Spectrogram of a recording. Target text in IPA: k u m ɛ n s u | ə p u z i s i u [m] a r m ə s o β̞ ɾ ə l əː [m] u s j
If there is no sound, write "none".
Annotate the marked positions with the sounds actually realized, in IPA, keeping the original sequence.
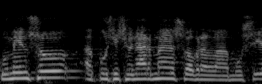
n, m

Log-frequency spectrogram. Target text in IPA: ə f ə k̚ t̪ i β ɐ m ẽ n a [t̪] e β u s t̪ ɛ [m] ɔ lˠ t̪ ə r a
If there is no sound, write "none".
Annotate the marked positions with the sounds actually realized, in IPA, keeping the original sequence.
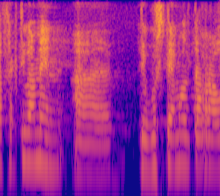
t̪, m

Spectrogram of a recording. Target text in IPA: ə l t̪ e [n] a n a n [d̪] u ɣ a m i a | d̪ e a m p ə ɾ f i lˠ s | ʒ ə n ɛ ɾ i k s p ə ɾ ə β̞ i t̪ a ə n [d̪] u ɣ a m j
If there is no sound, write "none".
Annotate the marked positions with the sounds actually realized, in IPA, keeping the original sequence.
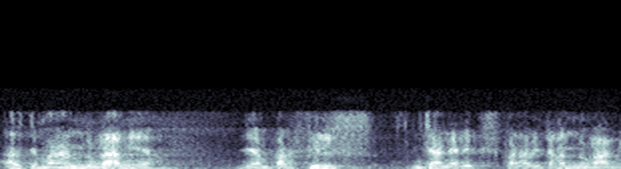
m, d̪, d̪

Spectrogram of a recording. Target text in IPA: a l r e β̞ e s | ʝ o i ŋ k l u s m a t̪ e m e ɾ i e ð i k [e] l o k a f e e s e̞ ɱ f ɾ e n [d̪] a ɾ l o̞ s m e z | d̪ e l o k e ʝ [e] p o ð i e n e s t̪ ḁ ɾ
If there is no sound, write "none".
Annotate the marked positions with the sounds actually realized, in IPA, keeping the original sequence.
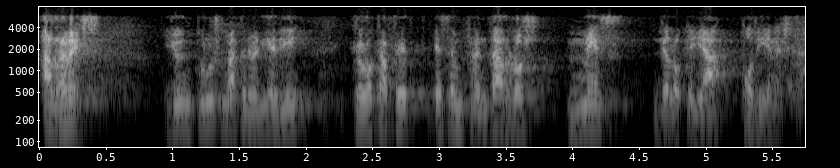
e, t̪, a

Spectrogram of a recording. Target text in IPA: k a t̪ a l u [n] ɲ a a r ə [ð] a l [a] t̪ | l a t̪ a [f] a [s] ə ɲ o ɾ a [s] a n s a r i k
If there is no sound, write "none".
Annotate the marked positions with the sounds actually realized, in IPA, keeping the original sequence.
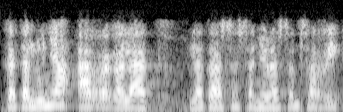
none, ɣ, a, s, s, s

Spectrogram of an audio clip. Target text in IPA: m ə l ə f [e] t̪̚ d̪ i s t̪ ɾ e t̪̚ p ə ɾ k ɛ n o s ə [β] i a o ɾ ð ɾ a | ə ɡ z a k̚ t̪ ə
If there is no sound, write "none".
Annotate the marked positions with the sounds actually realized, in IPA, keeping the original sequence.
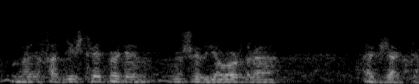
a, β

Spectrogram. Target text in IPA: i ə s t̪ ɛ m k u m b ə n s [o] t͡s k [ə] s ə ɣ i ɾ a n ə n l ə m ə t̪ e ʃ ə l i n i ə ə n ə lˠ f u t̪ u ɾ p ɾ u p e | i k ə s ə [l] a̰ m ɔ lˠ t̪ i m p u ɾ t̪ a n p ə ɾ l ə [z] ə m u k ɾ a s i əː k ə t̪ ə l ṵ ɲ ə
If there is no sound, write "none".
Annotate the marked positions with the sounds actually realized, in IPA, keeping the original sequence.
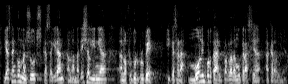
u, ə, ɾ, ð

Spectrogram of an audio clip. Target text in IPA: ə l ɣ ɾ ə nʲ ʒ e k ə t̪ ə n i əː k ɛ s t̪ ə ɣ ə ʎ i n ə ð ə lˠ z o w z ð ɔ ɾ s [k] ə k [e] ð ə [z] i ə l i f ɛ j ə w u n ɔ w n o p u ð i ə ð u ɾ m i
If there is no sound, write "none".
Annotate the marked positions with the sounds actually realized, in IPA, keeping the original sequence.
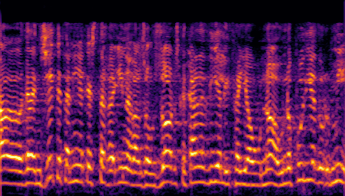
k, a, ð

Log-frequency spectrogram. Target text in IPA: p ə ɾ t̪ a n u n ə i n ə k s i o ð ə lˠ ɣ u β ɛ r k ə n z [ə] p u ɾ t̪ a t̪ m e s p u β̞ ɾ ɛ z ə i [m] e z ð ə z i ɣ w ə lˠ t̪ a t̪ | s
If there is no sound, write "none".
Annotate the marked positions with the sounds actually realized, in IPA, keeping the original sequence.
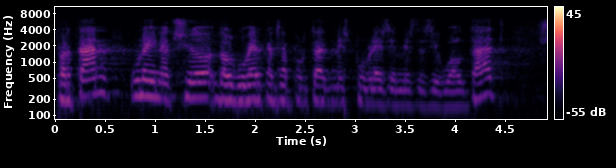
a, m

